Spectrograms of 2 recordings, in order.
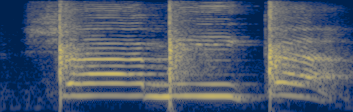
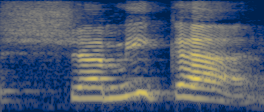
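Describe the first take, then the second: First: "Shamika" high, slow, in three beats; clapped-out syllables. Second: Said in the usual way. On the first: Shown as a demonstration. Teacher clapping out her name for children, "Shamika" beat by beat. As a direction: stretch sha, mi, ka, one beat each. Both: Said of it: "we're gonna clap out the syllables".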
